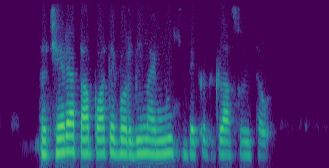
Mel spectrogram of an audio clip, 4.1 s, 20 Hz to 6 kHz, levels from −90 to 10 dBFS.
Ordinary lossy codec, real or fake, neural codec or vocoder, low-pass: Opus, 16 kbps; fake; codec, 16 kHz, 2 kbps, X-Codec, HuBERT features, trained on LibriSpeech; 5.4 kHz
